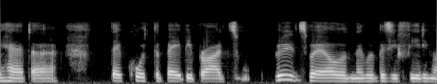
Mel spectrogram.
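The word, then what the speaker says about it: Bryde's whale: I always said bride's whale. You say it's brood's whale. I obviously didn't say it correctly. I didn't know. I thought it was bright. It's a brood's whale.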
